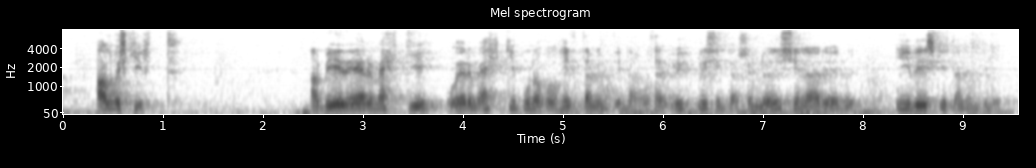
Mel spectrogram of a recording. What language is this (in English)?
Icelandic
